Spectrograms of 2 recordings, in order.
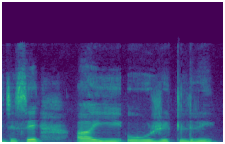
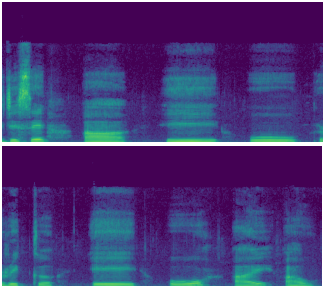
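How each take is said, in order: First: "आ" clipped to a single short beat; short vowels, one beat. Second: "आ" drawn out slowly for a double beat; long vowels, two beats. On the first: Teacher shows a short vowel held for one beat. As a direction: say "आ" quick and brief, one matra long. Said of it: "एक मात्रा का समय लगे". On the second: Teacher shows a long vowel held twice as long. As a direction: stretch "आ" to twice the length, slow. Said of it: "दुगना समय लगे". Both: Shown as a demonstration.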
